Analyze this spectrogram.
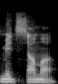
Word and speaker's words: Midsommar: Yeah, but that's pronounced Midsummer. Is it English?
